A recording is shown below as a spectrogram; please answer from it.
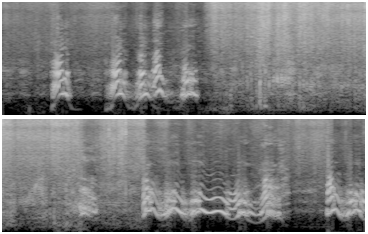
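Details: Laika hunting dog at night during a badger hunt, meeting a badger for the first time; rapid bursts of high, ringing, yelping barks, several in quick succession, then a gap with rustling and hiss, then more barking.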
